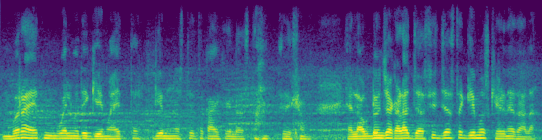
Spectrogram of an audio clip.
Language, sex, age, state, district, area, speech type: Marathi, male, 18-30, Maharashtra, Akola, rural, spontaneous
